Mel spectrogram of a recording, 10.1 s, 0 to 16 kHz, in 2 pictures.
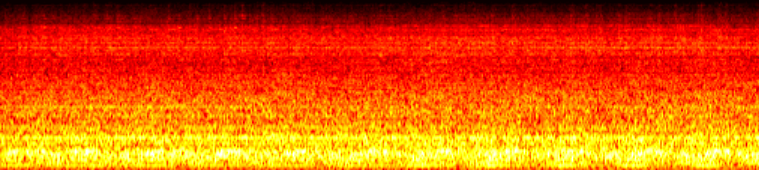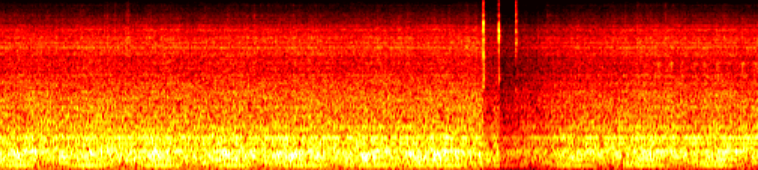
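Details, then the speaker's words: Trane XL400 2.5-ton 14 SEER heat pump, new 2940 two-speed defrost board, low-fan test pins shorted: steady condenser fan rush over constant low motor hum, no surging; fan running fine on low speed. "yep so the fan goes from low speed back up the high speed when we let it off you heard it kind of rattling around in there"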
